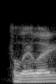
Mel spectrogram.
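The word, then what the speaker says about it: Faalele: How do you say his last name? Falele? Falele, yeah.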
